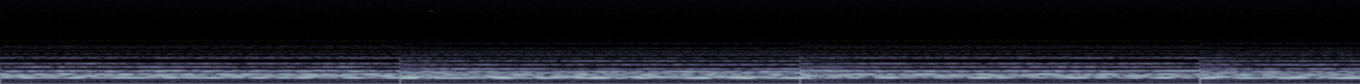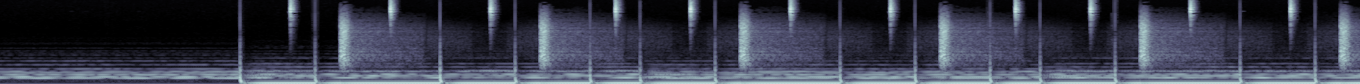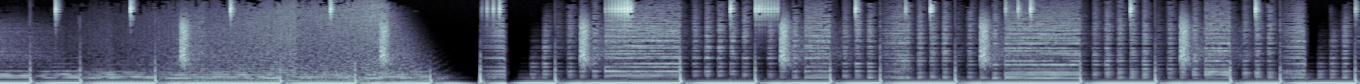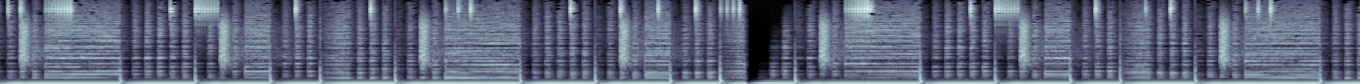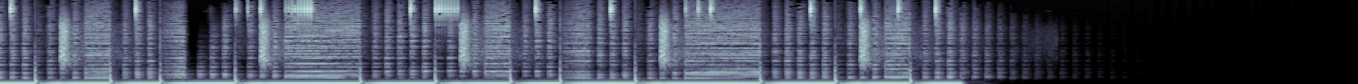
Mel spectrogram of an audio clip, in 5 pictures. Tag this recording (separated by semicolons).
Chill; EDM; Dance; Music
